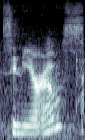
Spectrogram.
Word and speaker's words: Cisneros: Cisneros. Cisneros. Well, I don't have that accent. So you pronounce the S, basically. Cisneros. I can't roll my R's.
